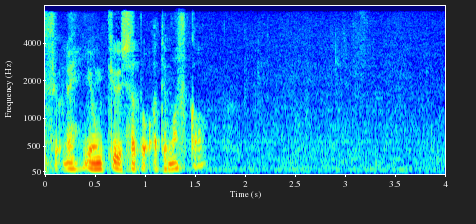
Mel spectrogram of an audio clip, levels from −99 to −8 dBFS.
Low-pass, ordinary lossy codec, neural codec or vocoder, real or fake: 7.2 kHz; AAC, 32 kbps; none; real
